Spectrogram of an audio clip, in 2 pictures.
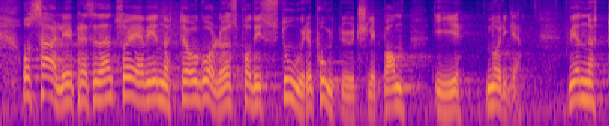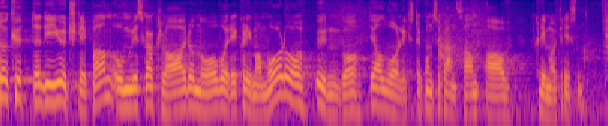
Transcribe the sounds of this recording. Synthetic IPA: ɔsæːɭɪpʰɾɛsɪd̪ɛnt̪sɔæʋɪnœt̪ʰːɪlɔɡoːløːspʰɔd̪ɪst̪uːɾəpʰʊŋt̪ʊʉːt̪ʂɭɪpːɑn | ɪ | nɔɾɡə̰ | ʋɪæɳœt̪ʰːɪlɔkʰʉt̪ːəd̪ɪʉːt̪ʂɭɪpːɑnɔmʋɪskɑkʰlɑːɾɔnoːʋoːɾəkʰliːmɑmoːɽɔʉnɡoːd̪ɪɑlʋoːɭɪkst̪əkʊnsəkʰʋɛnsɑnɑʋ | kʰliːmɑ̰kʰɾḭːsn̩

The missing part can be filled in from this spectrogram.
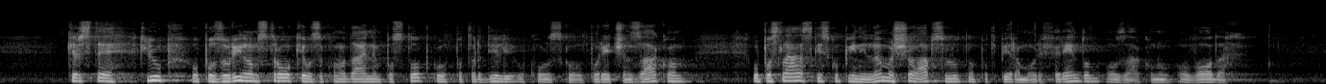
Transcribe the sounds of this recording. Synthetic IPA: kɛɾst̪ɛkljupɔpɔzɔɾiːlɔmst̪ɾoːkɛwzakɔnɔd̪aːjnɛmpɔst̪oːpkupɔt̪əɾd̪iːliʔɔkʰoːlskɔɔpɔɾeːt͡ʃənzaːkɔn | upɔslaːnskiskupiːniləməʃəapsɔlut̪nɔpɔt̪peːɾamɔɾɛfɛɾend̪umɔzaːkɔnuɔʋɔːd̪ax

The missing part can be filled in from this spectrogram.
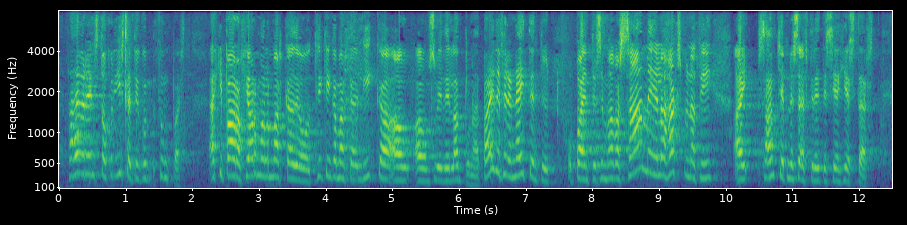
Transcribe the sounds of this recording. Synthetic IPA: θaðhɛvʏɾejnst̪ɔhkʏɾist̪lɛnt̪ikʏmθuŋk̚pajst̪ | ɛhcɪpaːɾaːwfjawɾmawlamar̥kaðɪɔɣt̪ʰɾicːiŋkamar̥kaðɪliːkaawawsvɪːðɪlant̪̚puːnaðɪpaːjðɪfɪɾɪɾneːjt̪ɛnt̪ʏɾɔɣpajnt̪ʏɾsɛmhavasaːmejɪlaɦakspʏnːatθi | a̰jsamcʰɛpnɪsaɛft̪ɪɾ̥et̪ɪ̥sɛçɛɾ̥st̪ɛr̥t̪

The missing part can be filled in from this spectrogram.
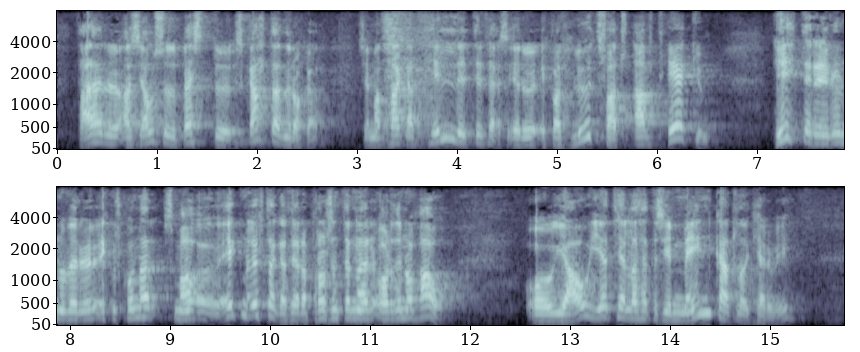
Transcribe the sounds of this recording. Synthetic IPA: θaðɛɾʏʔa̰ðsjawlsʏðʏpɛst̪ʏskaht̪at̪nɪɾɔhka̰ɾ̥ | sɛmaðt̪ʰaːkat̪ʰɪlːɪðt̪ʰɪlθɛsːɛɾʏejhkvaɾl̥ʏːt̪fat̪lavt̪ʰɛːcʏm | hɪht̪ɛɾɪiɾɪnɔvɛːɾʏḛjhkʏɾskʰɔːnaɾ̥smaejknaʏhp̚t̪ʰakaθɛːɣɾapʰɾɔwsɛnt̪ɪɾnaɾɔɾðɪnɔvɦaːw | ɔɣjaːwjɛt̪ʰɛːlaðθɛht̪asjɛmeːjnkat̪laðcʰɛɾvɪ

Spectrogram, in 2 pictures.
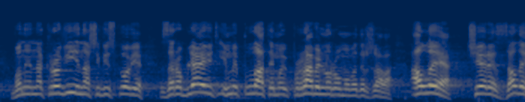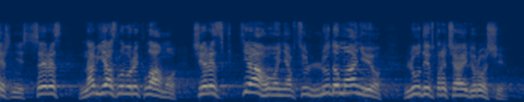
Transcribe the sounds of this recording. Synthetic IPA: ʋɔnɪnɐkɾɔʋʲinɑʃiʋʲijsʲkɔʋʲi | zɐɾɔblʲajʊtʲimɪplˠɑt̪ɪmɔprɑʋɪlʲnɔɾɔmɔʋɐd̪erʒɑʋɐ̰ | ɐlˠɛt͡ʃɛɾɛzːɐlˠɛʒnʲisʲtʲt͡ʃɛɾez | nɐwjazlˠɪʋʊɾeklˠɑmʊ̰ | t͡ʃɛɾɛzwtʲaɦʊʋɐnʲːɐwt͡sʲulʲːud̪ɔmɑnʲijʊ | lʲud̪ɪwt̪ɾɐt͡ʃajʊtʲɦɾɔʃḭ

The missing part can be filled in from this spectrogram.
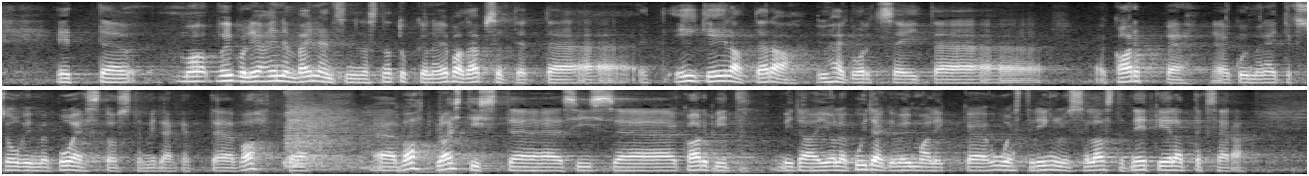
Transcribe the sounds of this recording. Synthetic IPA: e̞t̪ːmɑvɤjbo̞lɑjɑɦenːemvælʲjend̪sinenːɑst̪nɑt̪ːˑukːe̞nee̞bɑt̪æpse̞lt̪ˑe̞t̪ːet̪ːe̞jke̞ːlɑt̪ˑːɑæɾɑyɦeko̞rt̪se̞jd̪̥ | kɑrpːe̞kujme̞næjt̪ːˑe̞ksːo̞ːvimepo̞e̞st̪o̞st̪ɑmid̪̥ɑɡ̥ie̞t̪ːvɑht̪ | vɑht̪̚plɑsʲt̪ist̪siskɑrb̥id̪̥ | mid̪̥ɑe̞jo̞lekujd̪ɑɡivɤjmɑlikːuːe̞st̪iɾiŋɡlusesːelɑːst̪ɑet̪neːd̪̚ke̞ːlɑt̪ːˑɑkseæɾɑ̰

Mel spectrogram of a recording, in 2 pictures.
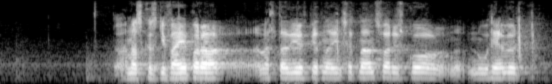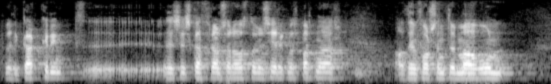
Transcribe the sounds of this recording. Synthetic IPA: a̰nːaskʰanscɪfaːjɪpaːɾa̰vɛlt̪aðiʏhpjɛt̪naisɛt̪naansvaːɾɪskɔnuɦɛvʏɾvɛːɾɪkakːɾint̪ | θɛsːɪskat̪fɾjawlsaɾawst̪ɔvʏnsjɛɾɛknaspaɾt̪naðaɾ̥ | a̰wθɛmfɔr̥sɛnt̪ʏmaðhun

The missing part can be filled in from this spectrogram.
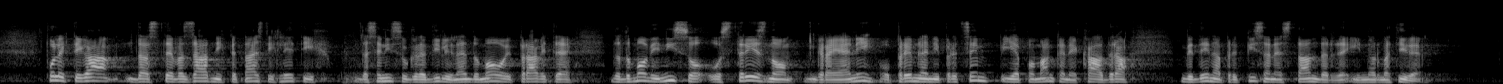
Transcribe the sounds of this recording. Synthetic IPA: poːlɛk̚t̪ɛɡad̪ast̪ɛʋəzaːd̪nixpɛt̪najst̪ixleːt̪ix | d̪asɛniːsɔɡɾad̪iːlinɛd̪ɔmɔːʋipɾaːʋit̪ɛ | d̪ad̪ɔmɔːʋiniːsɔʔust̪ɾeːznɔɡɾajɛːniɔpɾeːmlʲɛnipɾɛt̪sɛmjɛpɔmaŋkanjɛkaːd̪ɾaɡlɛd̪eːnapɾɛt̪̚piːsanɛst̪and̪aɾd̪ɛʔinːɔɾmat̪iːʋɛ̰

